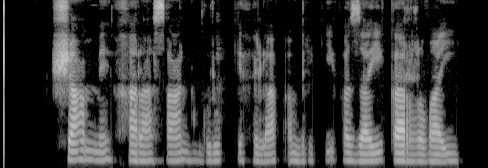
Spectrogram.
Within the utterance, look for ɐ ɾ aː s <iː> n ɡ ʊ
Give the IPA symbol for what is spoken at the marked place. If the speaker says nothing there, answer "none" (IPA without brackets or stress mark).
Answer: aː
